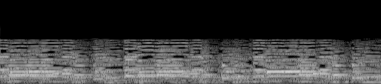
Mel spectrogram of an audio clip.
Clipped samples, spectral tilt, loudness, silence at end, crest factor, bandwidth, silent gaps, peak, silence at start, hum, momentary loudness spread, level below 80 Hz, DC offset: under 0.1%; -10.5 dB/octave; -20 LUFS; 0 s; 12 dB; 3.4 kHz; none; -8 dBFS; 0 s; none; 7 LU; -48 dBFS; 0.2%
